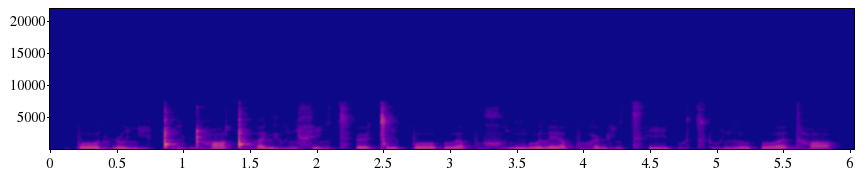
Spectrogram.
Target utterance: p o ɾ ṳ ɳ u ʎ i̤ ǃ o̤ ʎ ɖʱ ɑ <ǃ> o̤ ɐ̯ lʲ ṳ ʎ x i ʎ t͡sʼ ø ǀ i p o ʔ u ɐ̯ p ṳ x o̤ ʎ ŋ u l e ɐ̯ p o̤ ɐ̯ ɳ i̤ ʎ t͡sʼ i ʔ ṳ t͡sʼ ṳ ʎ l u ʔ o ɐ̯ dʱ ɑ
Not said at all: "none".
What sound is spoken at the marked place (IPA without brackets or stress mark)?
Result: ǃ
